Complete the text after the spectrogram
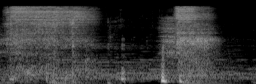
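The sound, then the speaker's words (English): Deep breaths drawn during a stethoscope examination: two long, airy breaths with a soft breathy hiss, quiet and alone with no talking. “pulls out his stethoscope and, and a deep breath. Deep breath. Right, sit up. A deep breath.”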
